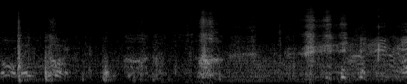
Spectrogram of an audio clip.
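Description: Indistinct talk and calls from a group of football players and coaches, with a few short sharp sounds: one just after the start and one about two seconds in, as a lineman drives into a padded blocking dummy.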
